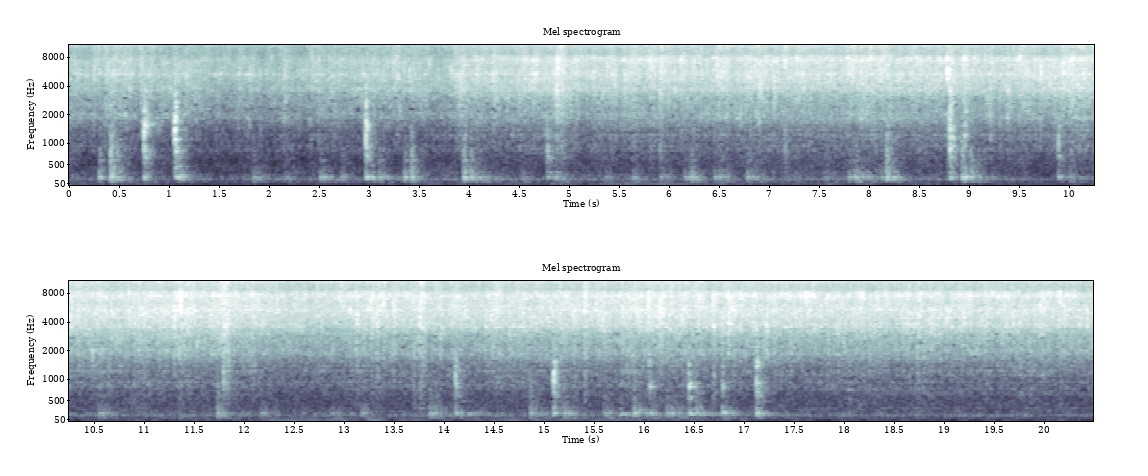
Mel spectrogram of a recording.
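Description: Diced chicken and bacon sizzling in a frying pan as the bacon browns, stirred with a wooden spatula that knocks and scrapes against the pan every second or two.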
